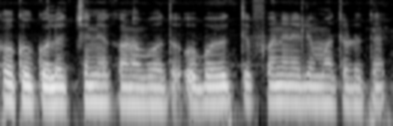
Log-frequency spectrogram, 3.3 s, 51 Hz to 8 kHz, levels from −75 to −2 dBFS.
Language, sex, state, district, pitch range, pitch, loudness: Kannada, male, Karnataka, Koppal, 125-135 Hz, 130 Hz, -17 LUFS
